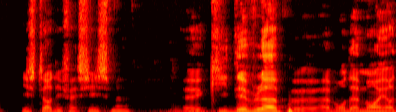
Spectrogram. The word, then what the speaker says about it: fascisme: Mais ma maman étant d'origine italienne, Je prononce à l'italienne fascisme.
